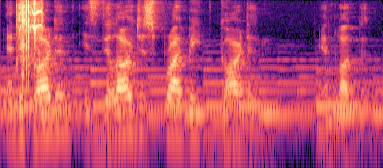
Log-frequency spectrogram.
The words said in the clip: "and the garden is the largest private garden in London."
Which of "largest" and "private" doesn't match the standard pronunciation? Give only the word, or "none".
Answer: private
